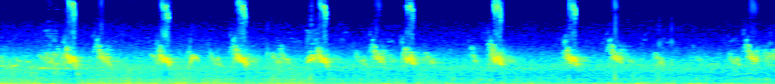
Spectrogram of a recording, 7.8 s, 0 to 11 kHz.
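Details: Ospreys at a nest on Dunrovin Ranch on 3 July 2016, during the fifth fish delivery. Sharp, high chirping whistles come in short bursts about once a second, sometimes doubled, over steady low background rumble.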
